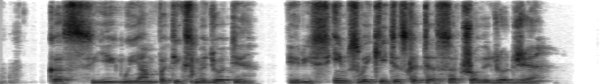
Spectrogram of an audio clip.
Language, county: Lithuanian, Kaunas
